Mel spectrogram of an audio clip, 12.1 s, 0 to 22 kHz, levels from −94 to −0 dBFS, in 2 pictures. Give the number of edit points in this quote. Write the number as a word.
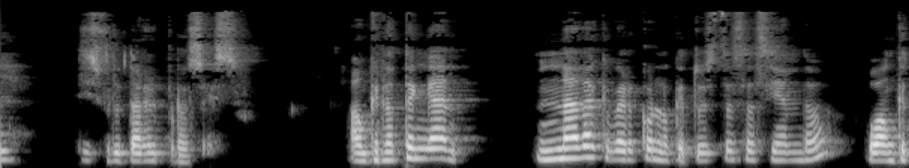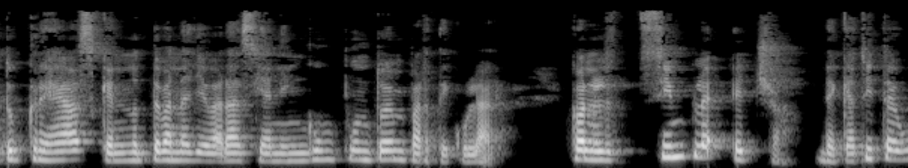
two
